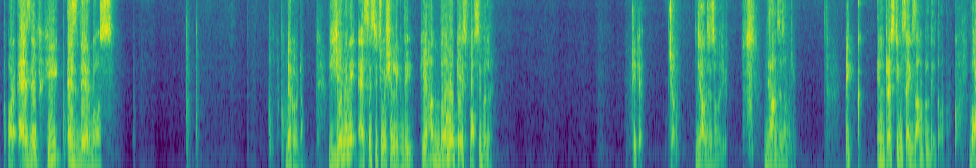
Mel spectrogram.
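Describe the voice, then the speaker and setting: A young man lectures an English grammar class, his husky voice leaping up and down in a lively way. He rattles on at a racing pace and calls his students beta and bhai. The sound is dry and close. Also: fairly high pitch, no echo. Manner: animated, addresses students as beta and bhai, playful acted asides.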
